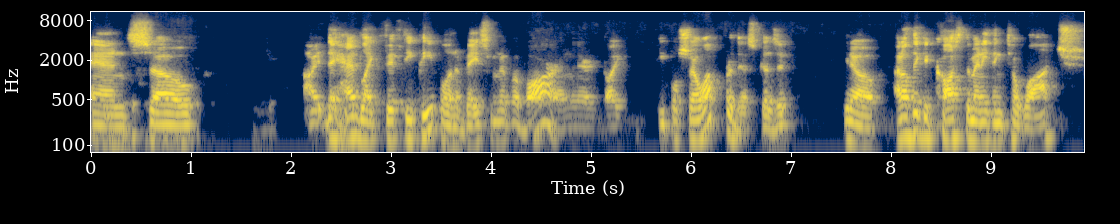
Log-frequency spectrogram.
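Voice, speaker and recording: This man has a plain, everyday voice at a medium pitch. He talks at a fairly quick pace against a quiet background. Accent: American. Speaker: stand-up comedian. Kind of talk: casual chat.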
